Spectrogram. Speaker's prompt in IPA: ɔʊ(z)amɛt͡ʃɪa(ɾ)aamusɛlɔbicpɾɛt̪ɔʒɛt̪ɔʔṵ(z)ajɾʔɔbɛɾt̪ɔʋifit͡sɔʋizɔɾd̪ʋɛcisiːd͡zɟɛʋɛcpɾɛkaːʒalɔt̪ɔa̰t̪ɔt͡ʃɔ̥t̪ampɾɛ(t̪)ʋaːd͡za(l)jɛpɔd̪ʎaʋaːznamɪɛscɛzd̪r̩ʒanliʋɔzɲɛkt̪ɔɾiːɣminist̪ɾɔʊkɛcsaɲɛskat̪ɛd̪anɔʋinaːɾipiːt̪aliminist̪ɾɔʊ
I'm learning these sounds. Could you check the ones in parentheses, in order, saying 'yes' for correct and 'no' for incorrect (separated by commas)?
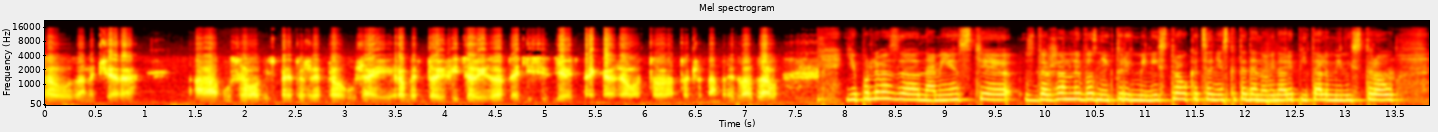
yes, yes, no, no, yes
